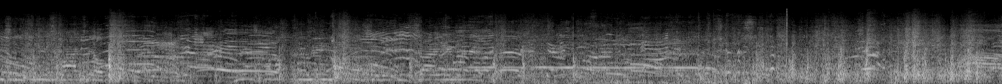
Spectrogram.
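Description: Wrestlers' blows land with sharp smacks.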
